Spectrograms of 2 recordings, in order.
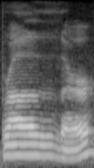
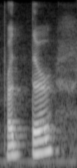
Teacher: if the air stops and gets blocked brother brother it's gonna sound too close to your D sound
